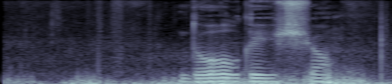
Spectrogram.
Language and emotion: Russian, sad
